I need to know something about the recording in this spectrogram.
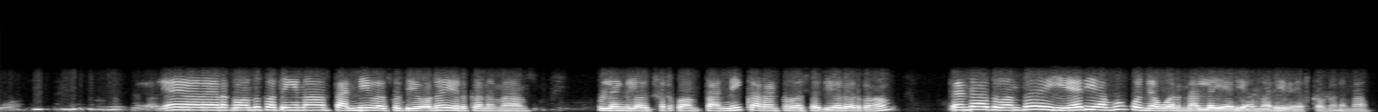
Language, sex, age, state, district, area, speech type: Tamil, female, 60+, Tamil Nadu, Tenkasi, urban, conversation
